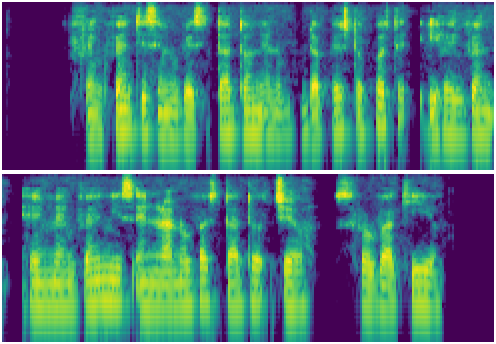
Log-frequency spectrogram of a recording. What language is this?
Esperanto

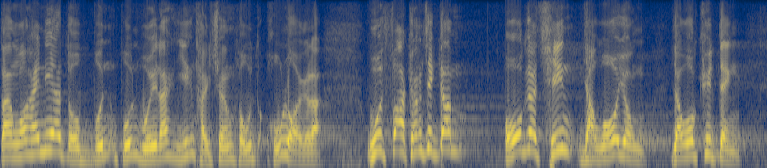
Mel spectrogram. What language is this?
Cantonese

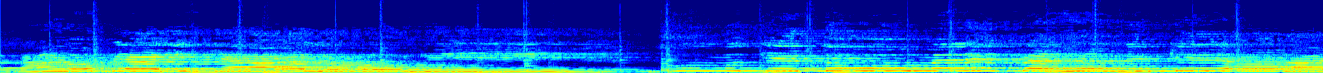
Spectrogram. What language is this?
Hindi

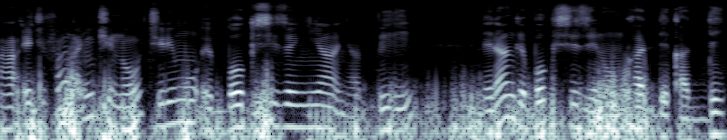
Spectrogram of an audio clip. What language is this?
Ganda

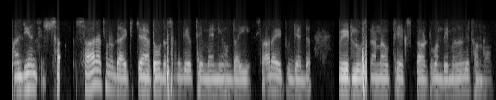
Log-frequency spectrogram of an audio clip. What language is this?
Punjabi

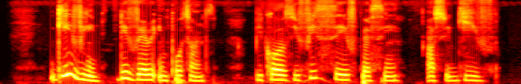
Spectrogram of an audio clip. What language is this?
Nigerian Pidgin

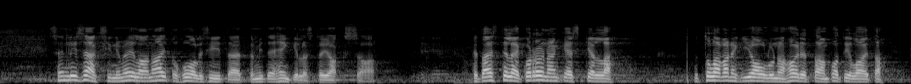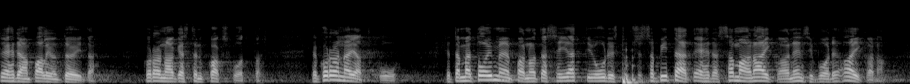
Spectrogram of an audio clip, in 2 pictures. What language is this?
Finnish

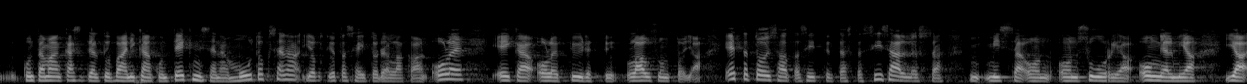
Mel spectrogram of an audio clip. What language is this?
Finnish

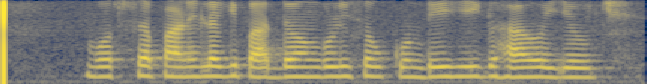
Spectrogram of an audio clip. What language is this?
Odia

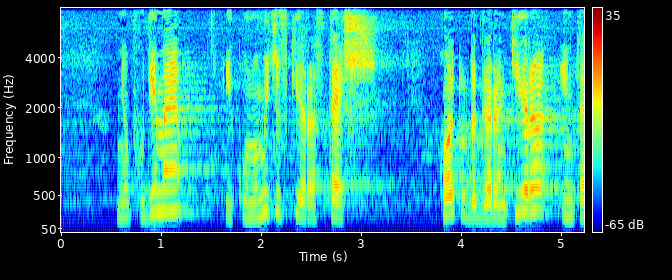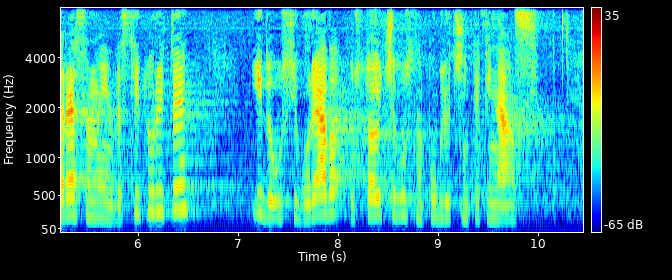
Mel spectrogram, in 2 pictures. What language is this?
Bulgarian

